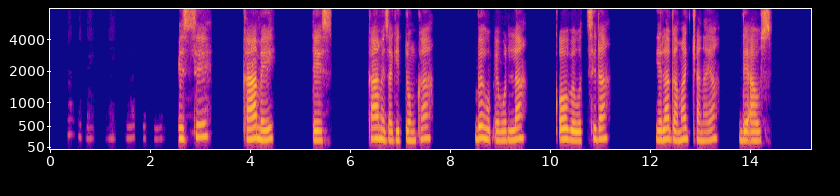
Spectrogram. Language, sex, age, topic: Gamo, female, 25-35, government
